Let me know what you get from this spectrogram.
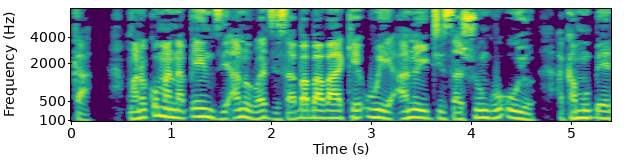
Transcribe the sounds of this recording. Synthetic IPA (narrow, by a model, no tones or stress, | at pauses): mwanako̞manaɓe̞nziano̞rwad͡zisaɓaɓaʋake̞ʔuje̞ʔano̞itisaʃuŋɡuʔujo̞akamuɓeɾe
